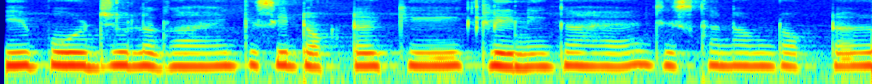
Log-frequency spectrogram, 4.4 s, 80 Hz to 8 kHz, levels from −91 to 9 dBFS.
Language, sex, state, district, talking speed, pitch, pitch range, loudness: Hindi, female, Haryana, Rohtak, 205 wpm, 220 Hz, 220-230 Hz, -15 LUFS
